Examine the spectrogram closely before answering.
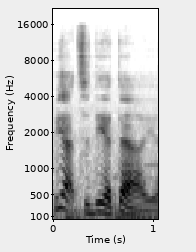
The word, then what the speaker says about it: Piazza d'Italia: So Justin, we're here at the Piazza d'Italia, yeah? That's how you pronounce it? Piazza d'Italia. Piazza, you gotta have that little accent in there.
